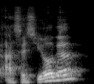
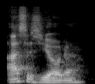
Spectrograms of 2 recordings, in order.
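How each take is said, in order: First: The pitch rises at the end like a question. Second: The pitch falls at the end like a statement. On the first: It asks whether the person does yoga. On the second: It states that the person does yoga. "Not a question"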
